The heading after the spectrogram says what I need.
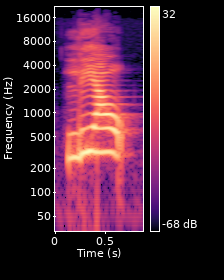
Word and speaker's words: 撩: 这是一个动作，但是它的这个动作，这个词，这个字读撩，了一凹撩一声，然后呢，它是这样的一个动作。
